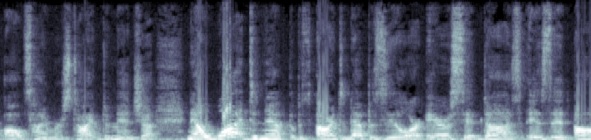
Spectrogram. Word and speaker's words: donepezil: I say it wrong every time. I want to put the P in the wrong place. Donepezil or donepezil. No, it's donepezil.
